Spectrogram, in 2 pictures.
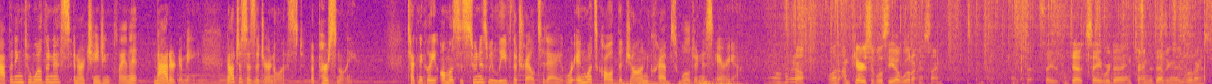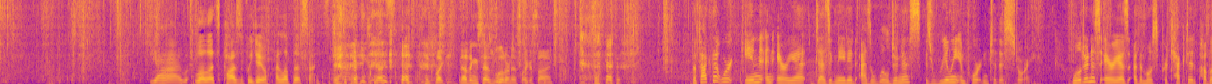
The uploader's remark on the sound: hiking out to see the damage done to a sequoia grove in the middle of a wilderness area in the national parks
